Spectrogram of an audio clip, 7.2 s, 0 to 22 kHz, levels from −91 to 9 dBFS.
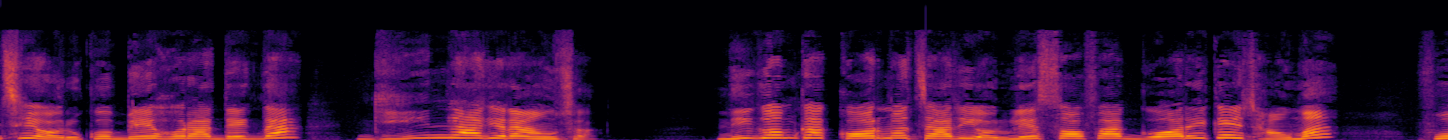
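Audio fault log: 4.63 s, audio missing between chunks. About 10 ms of the speech drops out, and the two sides join with no gap. It is heard as a brief skip. The likely cause is processing in 3-second chunks losing a moment at a handover.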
